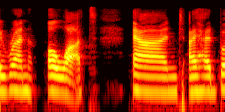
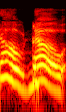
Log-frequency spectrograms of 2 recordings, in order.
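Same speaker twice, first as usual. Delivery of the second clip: mock, reenacted screaming yell; 4 semitones higher than usual. Speaker retells a dog chasing them, retelling screaming no at dog. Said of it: "Like I was like screaming like no at the dog".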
